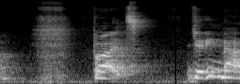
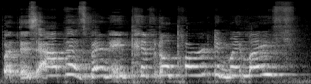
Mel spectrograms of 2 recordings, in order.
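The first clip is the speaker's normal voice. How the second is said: crying; 6 semitones higher than usual. Real, not acted. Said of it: "I'm so sorry I'm crying".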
